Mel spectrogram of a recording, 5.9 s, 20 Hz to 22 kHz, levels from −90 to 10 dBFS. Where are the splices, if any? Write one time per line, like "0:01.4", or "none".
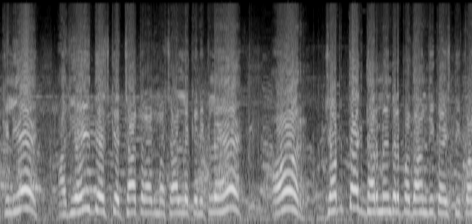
none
